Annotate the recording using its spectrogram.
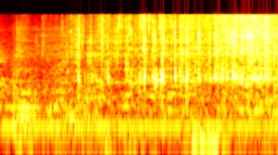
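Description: Dense clatter of many small hard pieces growing louder, over a steady low hum: gravel being scooped and poured into a cup.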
